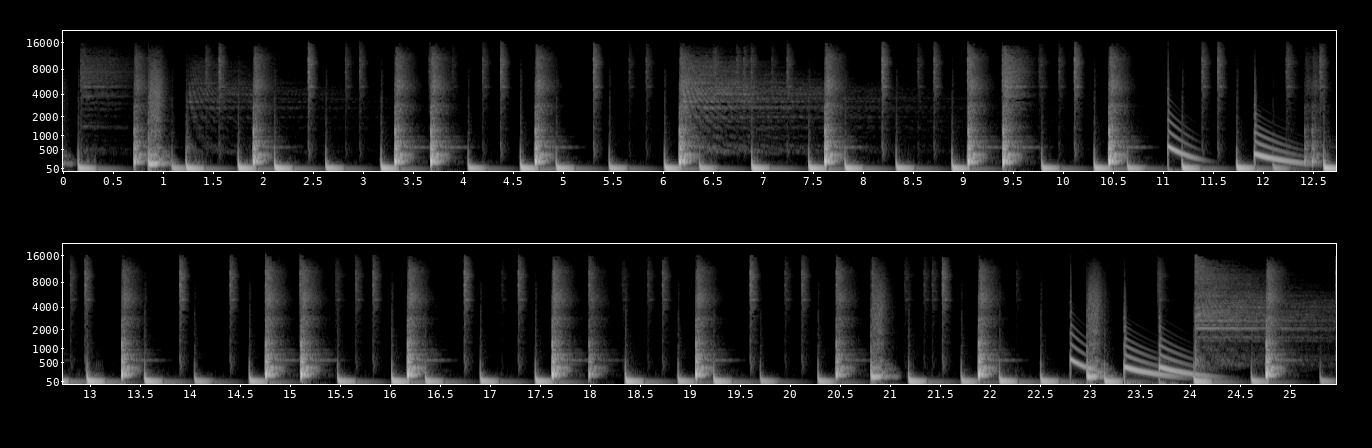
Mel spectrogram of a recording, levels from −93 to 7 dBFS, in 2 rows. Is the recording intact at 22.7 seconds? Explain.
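Yes, the music at 22.7 seconds plays through intact, with no dropout, click, distortion or other fault at that point.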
